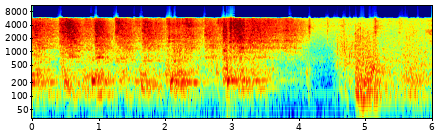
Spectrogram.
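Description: Suspenseful film score mixed with storm sound effects, with a low thud about five seconds in.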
